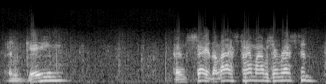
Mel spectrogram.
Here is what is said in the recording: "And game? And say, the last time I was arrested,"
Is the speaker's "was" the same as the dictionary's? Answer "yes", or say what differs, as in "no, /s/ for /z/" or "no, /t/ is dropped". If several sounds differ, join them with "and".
yes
